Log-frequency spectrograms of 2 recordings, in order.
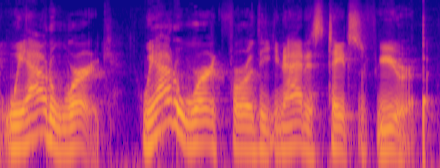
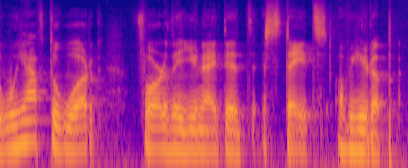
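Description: First: "have to work" run together with English R; connected American-style "United States of Europe"; linked English. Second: "have to work" unlinked, Spanish-flavoured; slow, separated words with rolled R in "work"; exaggerated learner imitation. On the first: Shown as a demonstration. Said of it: "trabajar un poquillo el linking y decir". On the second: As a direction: overdo a Spaniard's "United States of Europe". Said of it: "lo hago un poco exagerado".

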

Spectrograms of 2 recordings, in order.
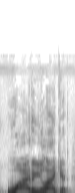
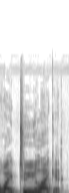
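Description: First: "Why do you like it?" with the d as a soft flap, "wa ru"; the right, linked way. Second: "Why do you like it?" with every word separate and a clear D; the wrong, over-careful way; careful unlinked. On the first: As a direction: glide the words together smoothly. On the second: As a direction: say each word apart, unlinked. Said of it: "Ya no digo". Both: Shown as a demonstration.

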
